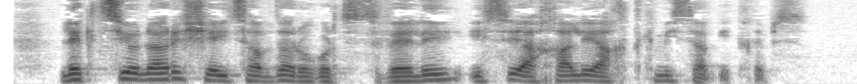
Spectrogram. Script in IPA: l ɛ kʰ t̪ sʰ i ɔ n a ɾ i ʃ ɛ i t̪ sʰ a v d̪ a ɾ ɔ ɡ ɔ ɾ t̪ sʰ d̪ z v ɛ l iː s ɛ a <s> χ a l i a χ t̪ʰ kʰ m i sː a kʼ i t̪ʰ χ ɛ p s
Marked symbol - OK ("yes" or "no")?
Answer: no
